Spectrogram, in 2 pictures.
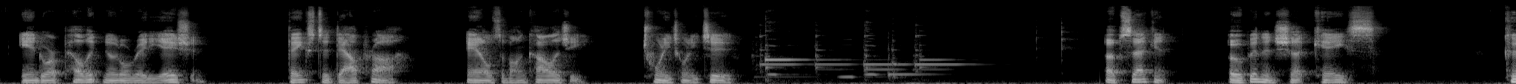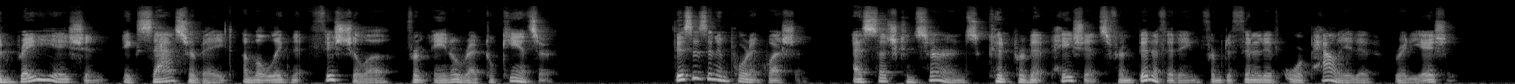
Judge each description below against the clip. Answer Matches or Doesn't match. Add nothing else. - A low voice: Matches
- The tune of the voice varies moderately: Doesn't match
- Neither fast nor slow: Doesn't match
